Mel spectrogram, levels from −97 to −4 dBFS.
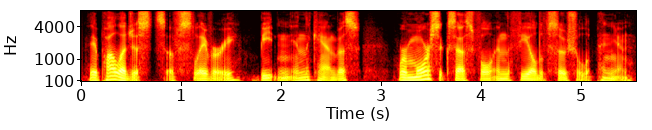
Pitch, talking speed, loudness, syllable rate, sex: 105 Hz, 185 wpm, -21 LUFS, 6.1 syllables/s, male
